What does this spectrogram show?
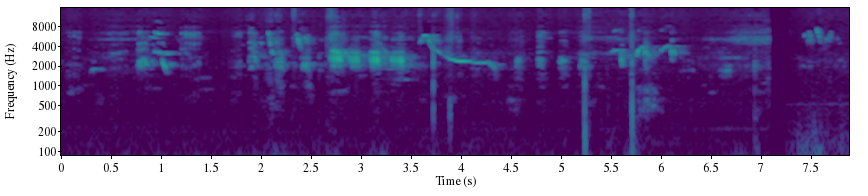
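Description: Faint birdsong: scattered short chirps, with one clear whistle sliding down in pitch a little under four seconds in, and a few soft clicks.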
